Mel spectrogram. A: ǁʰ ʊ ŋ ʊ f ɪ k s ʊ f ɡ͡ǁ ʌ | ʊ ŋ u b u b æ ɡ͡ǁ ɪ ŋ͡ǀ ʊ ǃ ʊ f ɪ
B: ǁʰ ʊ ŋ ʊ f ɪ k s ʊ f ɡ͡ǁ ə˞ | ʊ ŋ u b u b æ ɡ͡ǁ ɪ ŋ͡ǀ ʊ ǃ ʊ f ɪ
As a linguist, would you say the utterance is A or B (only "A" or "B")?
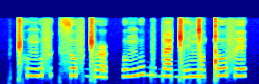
B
